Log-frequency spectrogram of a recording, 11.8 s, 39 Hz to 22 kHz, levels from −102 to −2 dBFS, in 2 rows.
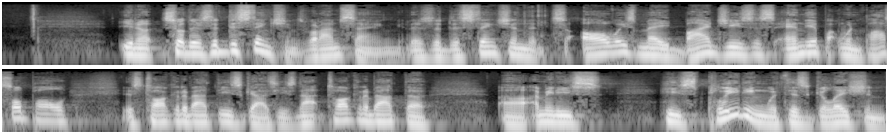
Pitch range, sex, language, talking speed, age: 90-115 Hz, male, English, 215 wpm, 50-69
